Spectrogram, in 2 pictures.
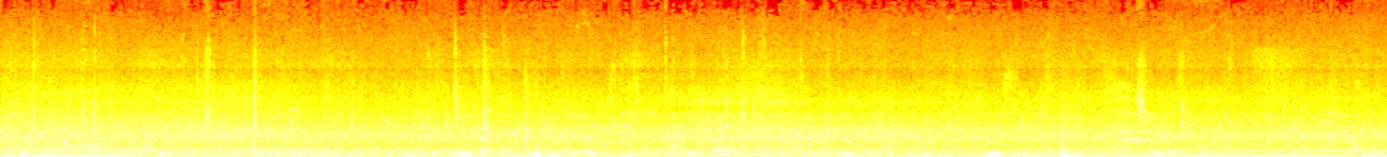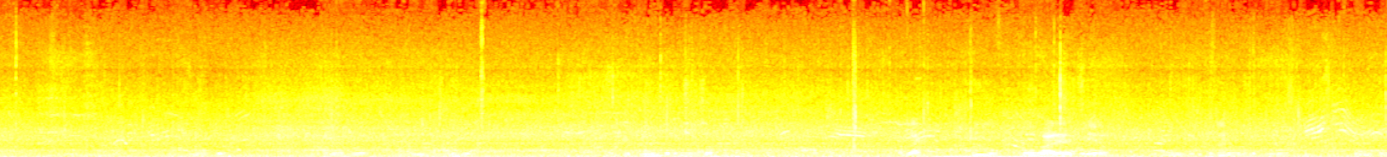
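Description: Wind blows steadily outdoors, rustling nearby bushes.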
